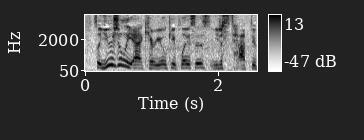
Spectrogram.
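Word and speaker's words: カラオケ: Why are you pronouncing it like an American? That's just my bad freaking habit there now. Karaoke. I'm sorry. That's actually my bad habit here. Like I started making fun of it, and then I say it like that too now.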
